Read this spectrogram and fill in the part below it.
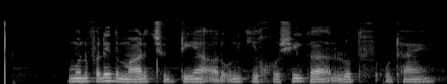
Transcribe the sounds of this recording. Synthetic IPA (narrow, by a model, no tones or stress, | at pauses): mʊnfəɾɪd̪maːɾt͡ʃʰʊʈːijãʔɔ̰ːɾʊ̰nkixoːʃikalʊt̪fʊʈʰaːẽː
